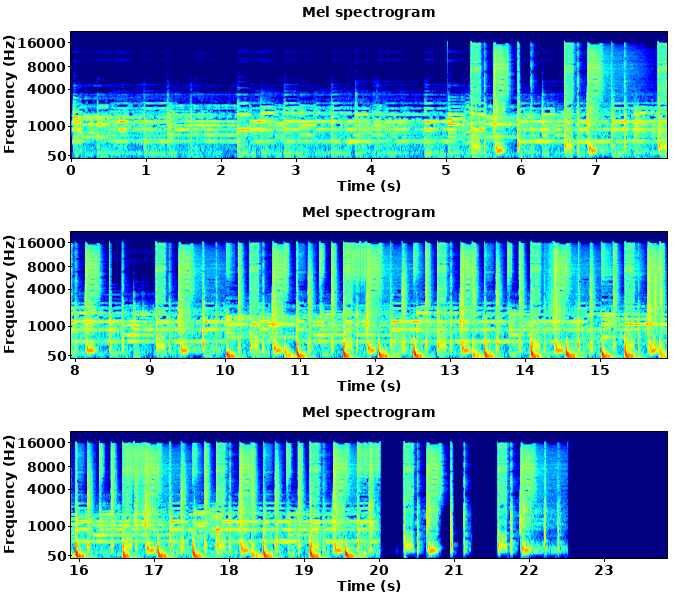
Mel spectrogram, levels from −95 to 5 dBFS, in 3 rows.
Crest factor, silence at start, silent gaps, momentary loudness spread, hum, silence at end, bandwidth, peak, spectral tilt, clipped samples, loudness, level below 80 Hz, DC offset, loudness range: 22 dB; 0 s; none; 13 LU; none; 1.4 s; 17 kHz; -2 dBFS; -4 dB/octave; under 0.1%; -23 LUFS; -30 dBFS; under 0.1%; 9 LU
